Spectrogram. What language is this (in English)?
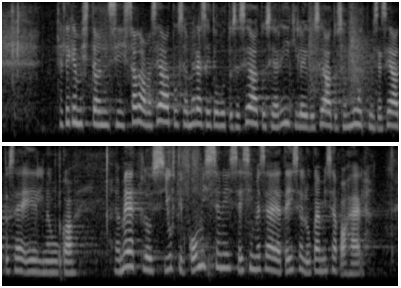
Estonian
